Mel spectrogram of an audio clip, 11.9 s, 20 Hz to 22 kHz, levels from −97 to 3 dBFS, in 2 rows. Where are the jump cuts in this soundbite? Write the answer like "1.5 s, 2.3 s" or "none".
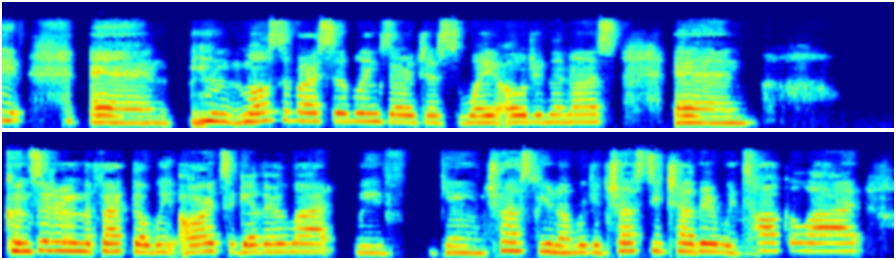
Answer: none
